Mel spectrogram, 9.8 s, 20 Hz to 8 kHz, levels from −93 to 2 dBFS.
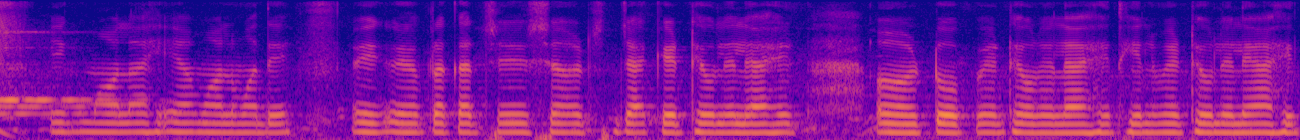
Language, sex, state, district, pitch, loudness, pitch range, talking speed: Marathi, female, Maharashtra, Pune, 190 Hz, -34 LUFS, 185-195 Hz, 110 wpm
